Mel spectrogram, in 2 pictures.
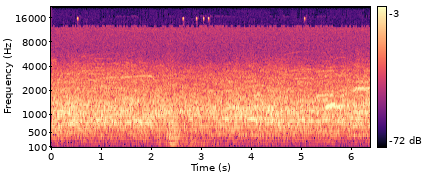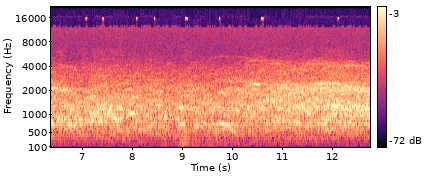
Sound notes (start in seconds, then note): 8.0 audience cheering continues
